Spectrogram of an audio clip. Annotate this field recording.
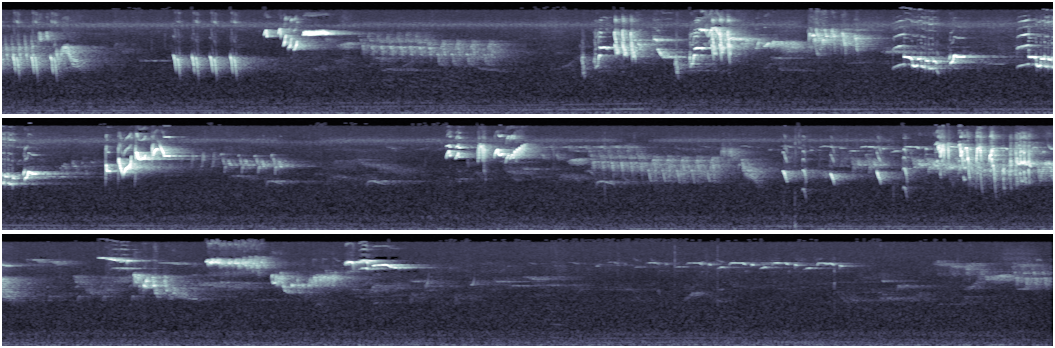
Une grive musicienne entourée d'un rouge gorge et autres oiseaux, entre deux passages d'avions!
